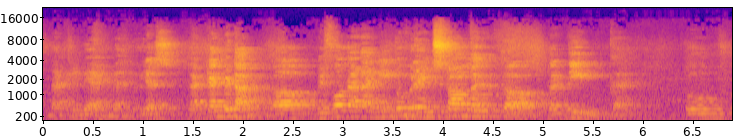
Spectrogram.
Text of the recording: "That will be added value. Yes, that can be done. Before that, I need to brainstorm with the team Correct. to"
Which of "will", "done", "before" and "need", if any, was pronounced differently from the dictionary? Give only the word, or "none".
will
